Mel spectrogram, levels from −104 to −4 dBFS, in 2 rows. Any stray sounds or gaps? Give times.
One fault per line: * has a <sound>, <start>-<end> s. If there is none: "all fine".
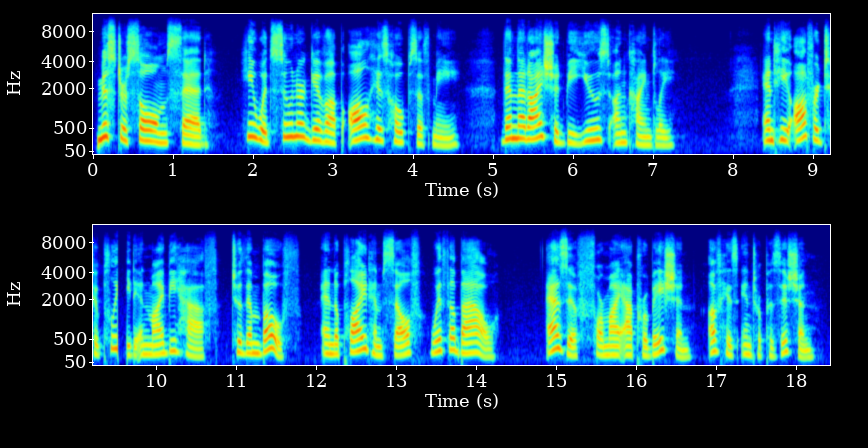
* has a dropout, 9.5-9.6 s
